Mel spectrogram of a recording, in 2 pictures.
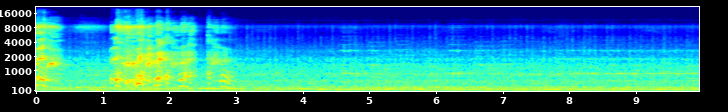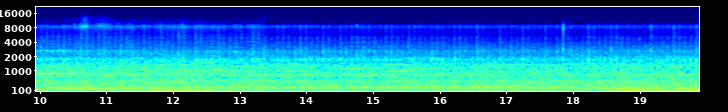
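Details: Girl coughs a few times in a short burst, then steady train or vehicle rumble continues.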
